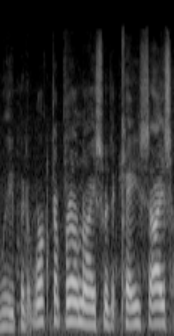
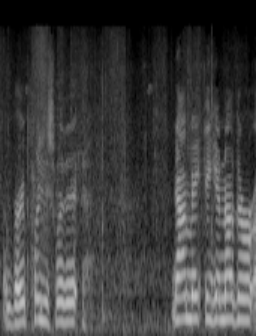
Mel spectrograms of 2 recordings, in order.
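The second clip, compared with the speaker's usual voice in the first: ordinary delivery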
